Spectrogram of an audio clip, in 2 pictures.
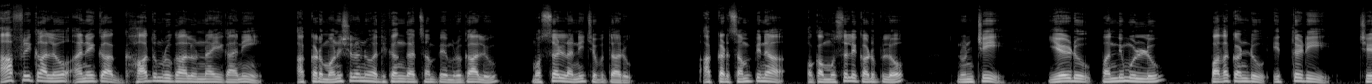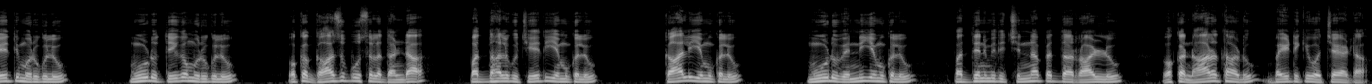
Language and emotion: Telugu, neutral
